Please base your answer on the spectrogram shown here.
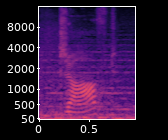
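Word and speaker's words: draught: So people usually say drought. Drought is not a suitable word. Actually, D-R-O-U-G-S-T, that is perfect word. You can say drought, but if A-U-G-S-T, that pronunciation will comes F. So correct pronunciation is draft, cough, laugh, and tough.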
